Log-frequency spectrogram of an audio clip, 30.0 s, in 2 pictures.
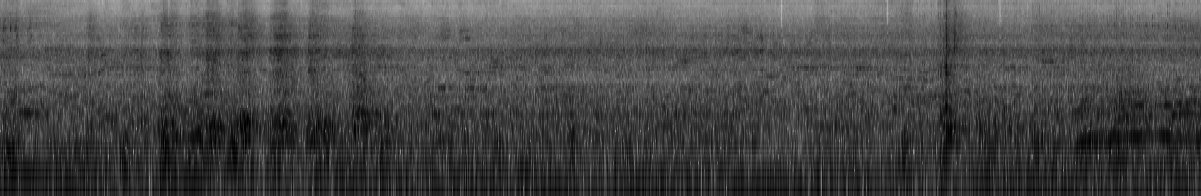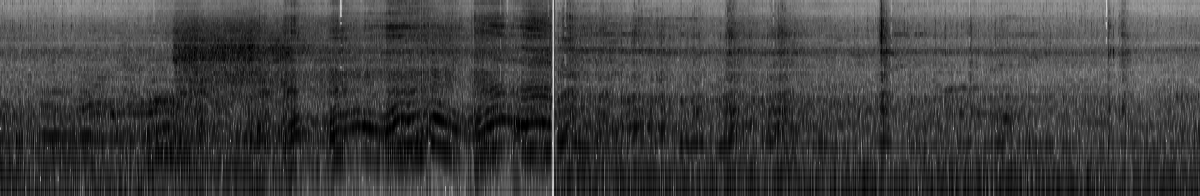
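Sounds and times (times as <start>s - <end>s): drag racing car engines revving: 0.0s - 30.0s.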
